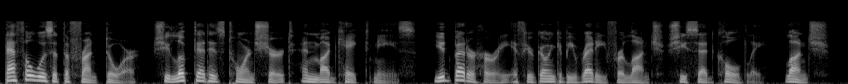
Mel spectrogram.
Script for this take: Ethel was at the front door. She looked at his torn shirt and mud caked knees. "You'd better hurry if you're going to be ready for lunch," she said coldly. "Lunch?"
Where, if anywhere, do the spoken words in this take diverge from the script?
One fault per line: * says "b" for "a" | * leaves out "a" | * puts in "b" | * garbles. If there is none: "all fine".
all fine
